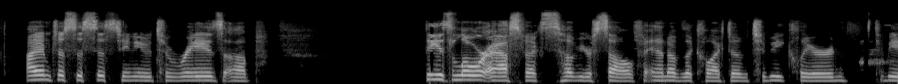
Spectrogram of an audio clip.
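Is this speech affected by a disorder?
No.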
